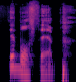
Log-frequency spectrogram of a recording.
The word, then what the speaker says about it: Fblthp: His name is Thibblethip, which is spelled. Are you ready for this? FBLTHP, so no vowels in that name, is he's a homunculus,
